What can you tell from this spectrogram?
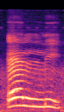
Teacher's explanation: L, a minha língua tem que ir lá no céu da boca.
